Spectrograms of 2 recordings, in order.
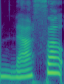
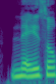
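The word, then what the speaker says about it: nasya: It comes from the Arveda world and it's called NASA oil. I'm going to spell it for you in case my southern accent does not translate well for you, but it's N A Y SA.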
